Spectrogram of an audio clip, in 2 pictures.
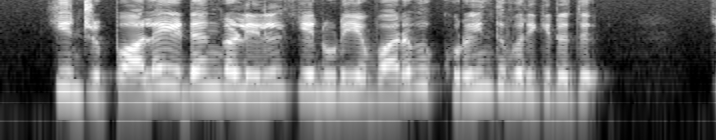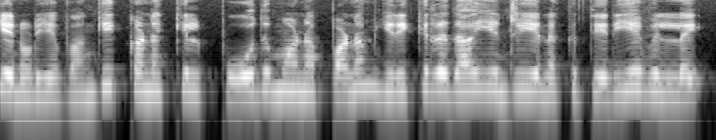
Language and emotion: Tamil, sad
